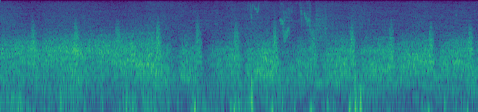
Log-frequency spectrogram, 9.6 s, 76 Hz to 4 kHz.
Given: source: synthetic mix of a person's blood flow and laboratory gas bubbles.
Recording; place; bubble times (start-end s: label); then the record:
Doppler ultrasound of blood flow; subclavian vein
no bubbles
From the record:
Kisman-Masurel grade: 000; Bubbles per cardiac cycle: 0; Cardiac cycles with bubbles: 0%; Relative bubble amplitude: no bubbles discernible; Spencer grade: 0 (complete lack of bubble signals)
